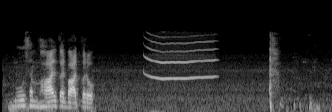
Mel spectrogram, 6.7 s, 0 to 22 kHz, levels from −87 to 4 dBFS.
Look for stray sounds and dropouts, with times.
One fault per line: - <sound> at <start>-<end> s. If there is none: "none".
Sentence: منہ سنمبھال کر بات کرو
- squeak at 2.8-4.4 s
- throat clearing at 5.4-5.7 s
